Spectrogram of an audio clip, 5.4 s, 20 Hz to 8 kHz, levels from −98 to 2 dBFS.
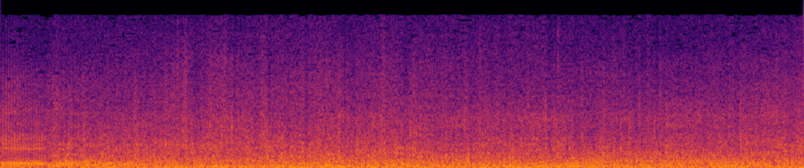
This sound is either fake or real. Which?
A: fake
